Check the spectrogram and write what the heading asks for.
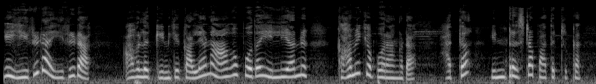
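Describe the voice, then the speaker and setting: A woman's voice: very high-pitched, lively intonation, quick pace. Woman voicing a stubborn cartoon mother. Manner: defiant, whining, scolding. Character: stubborn middle-aged mother who loves sweets. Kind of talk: cartoon voice acting.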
